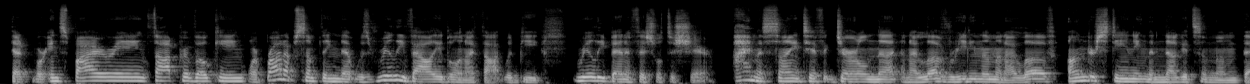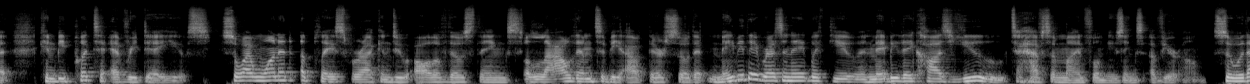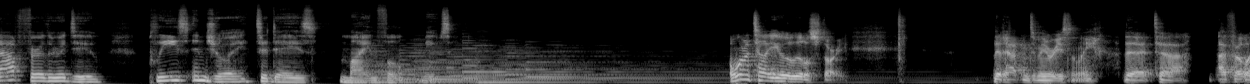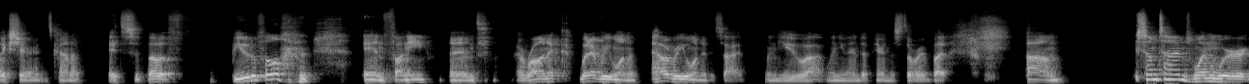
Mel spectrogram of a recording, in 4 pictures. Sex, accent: male, American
